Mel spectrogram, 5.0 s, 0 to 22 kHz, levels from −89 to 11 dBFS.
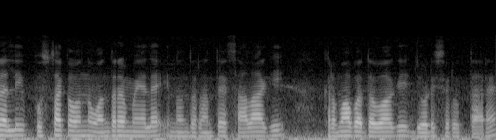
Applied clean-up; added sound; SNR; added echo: none; none; none; none.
